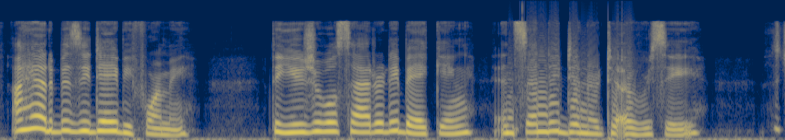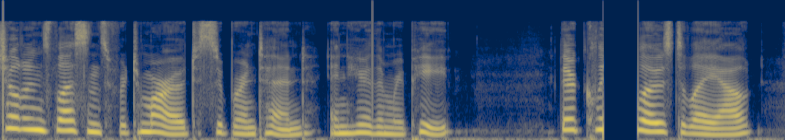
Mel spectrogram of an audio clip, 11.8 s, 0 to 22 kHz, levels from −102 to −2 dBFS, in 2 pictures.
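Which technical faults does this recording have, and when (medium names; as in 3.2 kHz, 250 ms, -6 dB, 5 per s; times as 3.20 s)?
3.80–4.77 s: clipped -19 dBFS
5.91 s: pop -2 dBFS
8.68 s: pop -11 dBFS
10.41–10.67 s: dropout 263 ms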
